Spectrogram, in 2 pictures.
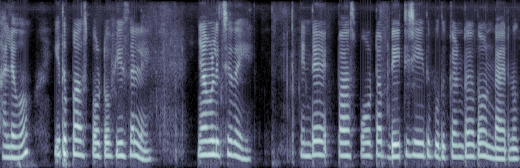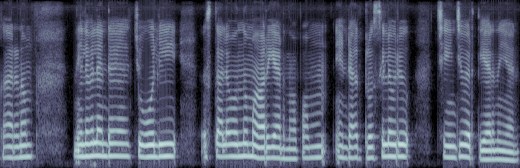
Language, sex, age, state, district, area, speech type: Malayalam, female, 18-30, Kerala, Palakkad, rural, spontaneous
